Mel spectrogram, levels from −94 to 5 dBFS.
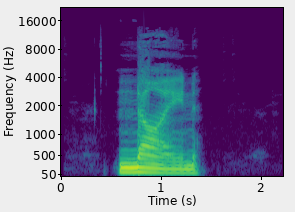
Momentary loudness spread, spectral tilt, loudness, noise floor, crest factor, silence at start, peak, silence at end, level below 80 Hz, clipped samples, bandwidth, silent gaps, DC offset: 17 LU; -9 dB/octave; -13 LUFS; -73 dBFS; 16 dB; 0.6 s; 0 dBFS; 0.85 s; -44 dBFS; under 0.1%; 5.2 kHz; none; under 0.1%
